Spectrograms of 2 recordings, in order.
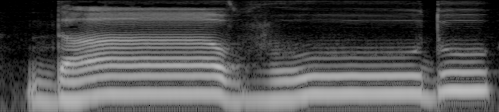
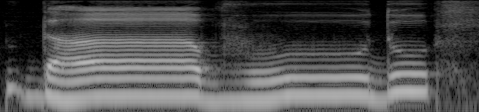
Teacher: الف مدہ ہے، اس کو ہم 2 حرکات لمبا کریں گے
